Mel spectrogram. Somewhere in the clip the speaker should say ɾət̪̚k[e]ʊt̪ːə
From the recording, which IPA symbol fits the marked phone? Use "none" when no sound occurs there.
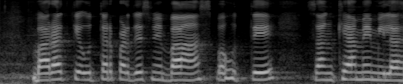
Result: e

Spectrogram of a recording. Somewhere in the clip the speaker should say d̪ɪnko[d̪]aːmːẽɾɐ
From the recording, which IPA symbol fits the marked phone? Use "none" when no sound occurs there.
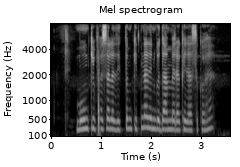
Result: d̪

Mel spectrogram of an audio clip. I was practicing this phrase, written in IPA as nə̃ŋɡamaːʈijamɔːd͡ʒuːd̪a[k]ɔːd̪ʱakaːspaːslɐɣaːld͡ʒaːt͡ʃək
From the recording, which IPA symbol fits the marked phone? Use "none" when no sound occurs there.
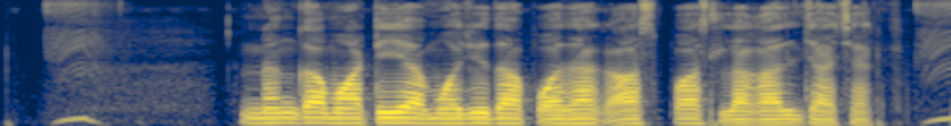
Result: p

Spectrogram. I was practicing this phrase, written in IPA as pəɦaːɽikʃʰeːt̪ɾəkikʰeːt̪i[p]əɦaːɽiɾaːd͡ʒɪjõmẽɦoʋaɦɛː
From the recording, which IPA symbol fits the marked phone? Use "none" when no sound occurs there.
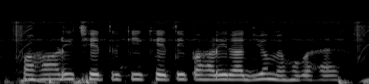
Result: p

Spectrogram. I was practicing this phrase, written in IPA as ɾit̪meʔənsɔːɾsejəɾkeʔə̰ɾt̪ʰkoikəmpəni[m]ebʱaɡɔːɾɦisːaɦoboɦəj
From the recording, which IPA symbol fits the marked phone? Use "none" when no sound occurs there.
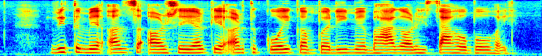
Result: m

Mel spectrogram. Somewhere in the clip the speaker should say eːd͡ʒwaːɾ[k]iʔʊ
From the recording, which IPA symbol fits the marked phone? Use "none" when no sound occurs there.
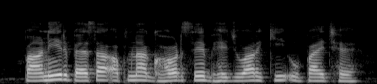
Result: k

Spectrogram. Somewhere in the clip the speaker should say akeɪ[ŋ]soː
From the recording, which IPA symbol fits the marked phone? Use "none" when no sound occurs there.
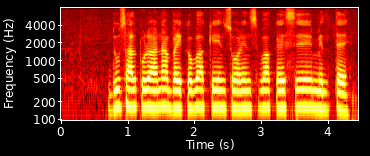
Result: n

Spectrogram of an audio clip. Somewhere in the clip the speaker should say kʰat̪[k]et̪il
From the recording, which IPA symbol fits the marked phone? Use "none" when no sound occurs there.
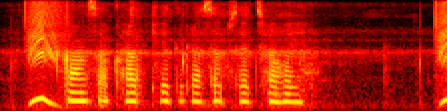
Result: kʰ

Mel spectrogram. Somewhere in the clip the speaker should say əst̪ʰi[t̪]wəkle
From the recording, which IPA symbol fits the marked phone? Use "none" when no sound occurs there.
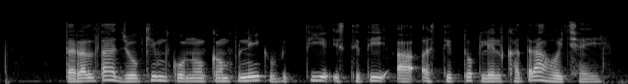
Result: t̪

